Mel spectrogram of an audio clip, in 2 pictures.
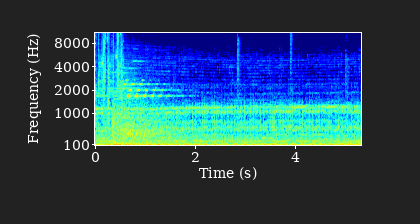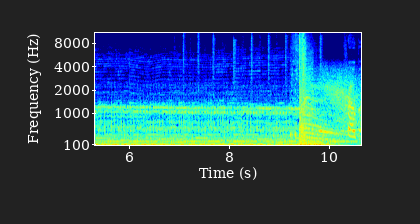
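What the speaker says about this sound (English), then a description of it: "Launching probe." A probe launches in Mass Effect Legendary Edition: a loud, dense rumbling blast that holds steady for several seconds, then ends in a sharp burst of noise.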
